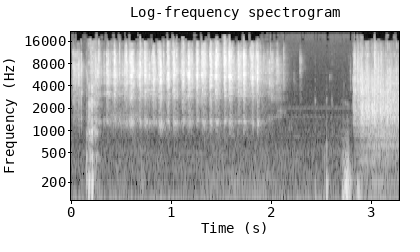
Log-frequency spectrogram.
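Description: dice being rolled

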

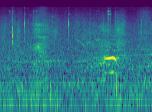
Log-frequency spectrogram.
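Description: geese honking

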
